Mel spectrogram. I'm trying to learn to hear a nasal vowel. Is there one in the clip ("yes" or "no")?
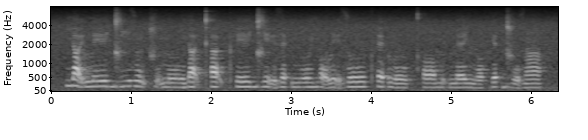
yes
